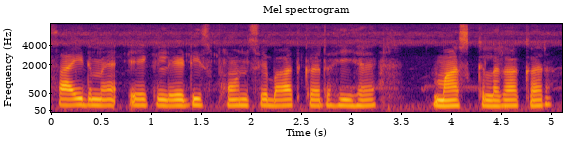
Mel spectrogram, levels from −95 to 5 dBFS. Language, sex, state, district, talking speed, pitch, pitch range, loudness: Hindi, male, Jharkhand, Deoghar, 140 wpm, 155 Hz, 150-160 Hz, -17 LUFS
